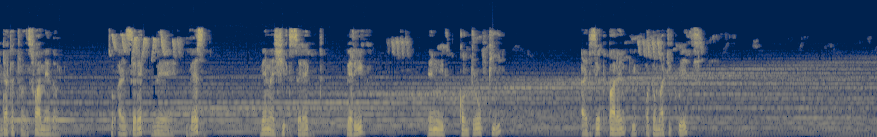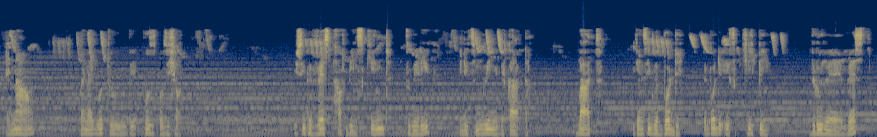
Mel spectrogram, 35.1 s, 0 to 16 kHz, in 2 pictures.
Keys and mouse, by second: 0.9 middle click, 3.5 middle click, 6.2 shift+click, 7.9 shift+middle click, 9.7 ctrl+p, 16.7 shift+middle click, 17.2 middle click, 18.6 click, 21.1 click, 22.6-23.3 middle drag, 23.7-24.2 middle drag, 24.6-25.2 middle drag, 26.8-27.6 middle drag, 28.4-28.7 shift+middle drag, 29.6-30.0 middle drag, 32.9-33.3 middle drag, 33.5-34.0 middle drag, 34.3-35.0 middle drag.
